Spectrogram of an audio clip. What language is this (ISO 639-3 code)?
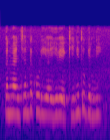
pan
